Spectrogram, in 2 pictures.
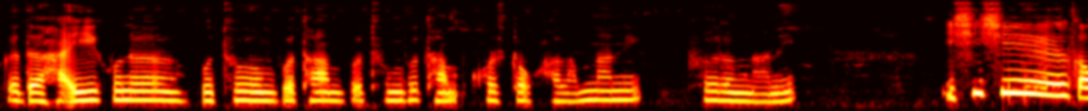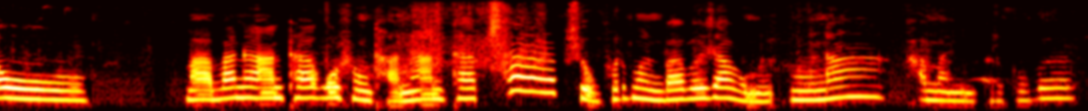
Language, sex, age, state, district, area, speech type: Bodo, female, 60+, Assam, Chirang, rural, spontaneous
